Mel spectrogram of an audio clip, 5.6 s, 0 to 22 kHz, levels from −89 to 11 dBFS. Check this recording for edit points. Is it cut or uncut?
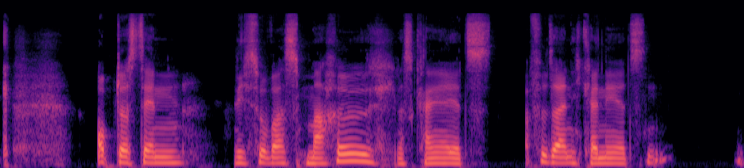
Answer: cut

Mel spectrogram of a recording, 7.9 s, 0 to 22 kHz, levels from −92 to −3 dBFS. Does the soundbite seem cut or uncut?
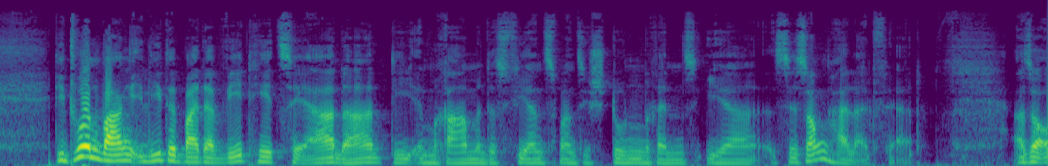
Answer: uncut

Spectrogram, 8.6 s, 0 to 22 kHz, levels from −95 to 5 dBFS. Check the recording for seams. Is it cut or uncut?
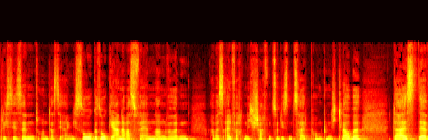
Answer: uncut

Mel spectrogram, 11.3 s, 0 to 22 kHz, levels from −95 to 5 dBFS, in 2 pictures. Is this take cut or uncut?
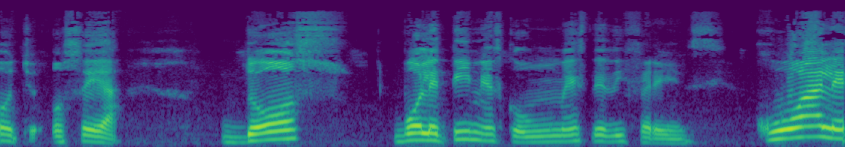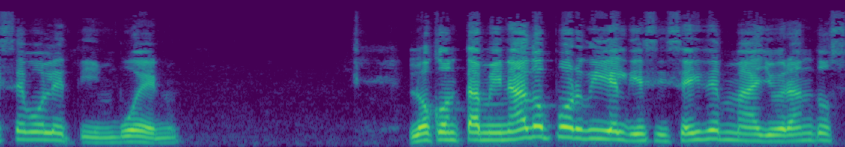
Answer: cut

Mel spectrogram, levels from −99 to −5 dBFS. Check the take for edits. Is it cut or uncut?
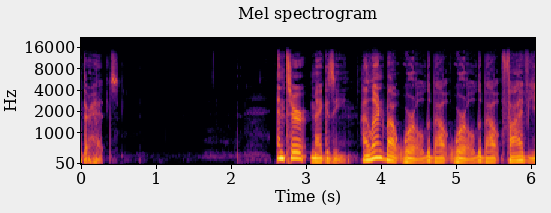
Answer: cut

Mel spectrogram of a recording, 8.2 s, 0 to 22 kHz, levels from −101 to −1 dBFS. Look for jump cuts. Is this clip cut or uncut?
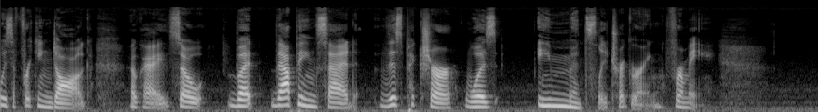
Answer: cut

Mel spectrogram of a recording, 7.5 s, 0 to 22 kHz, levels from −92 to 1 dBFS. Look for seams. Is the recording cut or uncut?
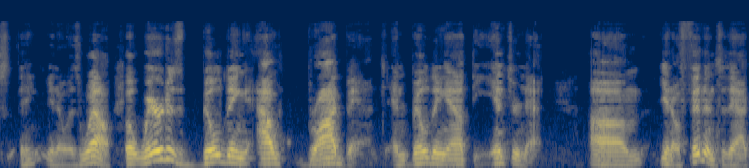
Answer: cut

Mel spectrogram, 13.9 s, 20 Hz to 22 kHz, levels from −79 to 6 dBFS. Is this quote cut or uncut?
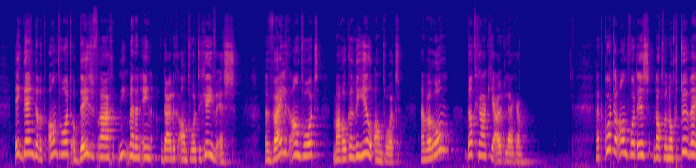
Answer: uncut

